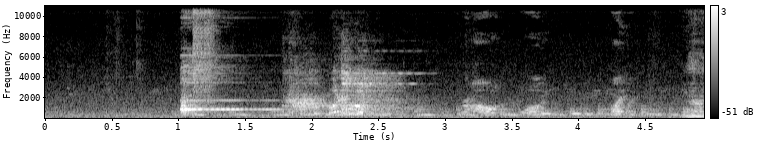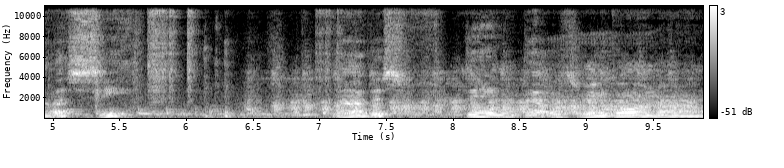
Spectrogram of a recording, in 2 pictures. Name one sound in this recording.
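Video game music plays loudly through a television.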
